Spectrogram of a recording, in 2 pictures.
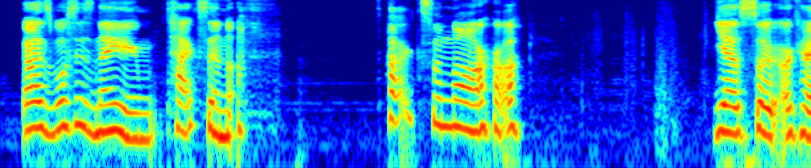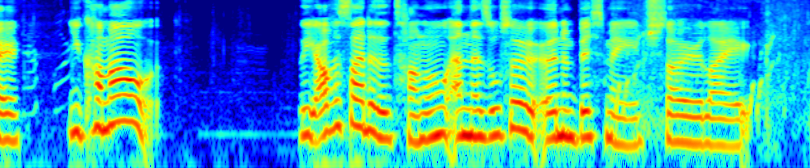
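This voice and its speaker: With a non-native accent, a woman speaks at a fairly slow pace, leaving long, frequent pauses. Her pitch is fairly high and her intonation lively. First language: not English. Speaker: video game streamer. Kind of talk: live stream commentary. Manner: casual, chatty.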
